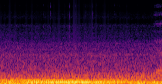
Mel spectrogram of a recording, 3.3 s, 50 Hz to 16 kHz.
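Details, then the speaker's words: 2004 Cadillac SRX driving, broken spring already replaced: low steady hollow hum under road noise with vibration like unbalanced tire, fading in left turns; owner suspects worn left rear wheel bearing. "but it kind of feels like a tire is out of balance but it makes this holl noise and the hollow noise um in this case just diminished when I put G forces on going through a turn"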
